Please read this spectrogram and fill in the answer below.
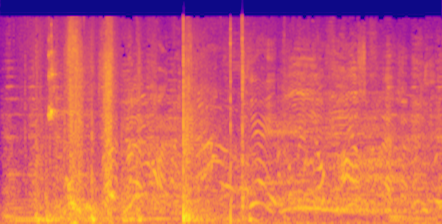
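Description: A few sharp thuds and slaps, the loudest a little before the middle, as hands grab at a basketball, with wordless voices of players and onlookers over background film music.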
